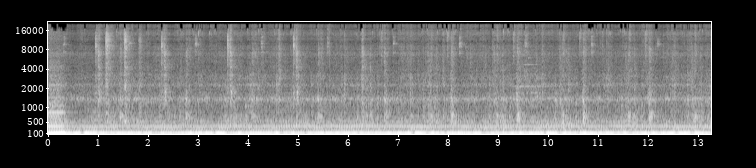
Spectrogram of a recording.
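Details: Rosback 250C (318) 3-knife trimmer with CueFeed feeder, new DC controller fitted, delivery not running so books caught by hand: steady motor hum with evenly spaced knife strokes and light feed clatter, no grinding or binding; normal trimmer running cycle.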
